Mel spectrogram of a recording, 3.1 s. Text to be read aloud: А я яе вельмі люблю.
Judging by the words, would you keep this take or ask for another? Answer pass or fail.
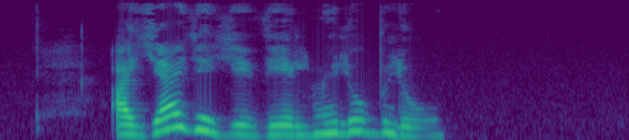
pass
